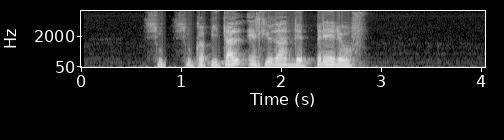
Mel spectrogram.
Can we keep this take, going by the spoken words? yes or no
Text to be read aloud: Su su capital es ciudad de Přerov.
yes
